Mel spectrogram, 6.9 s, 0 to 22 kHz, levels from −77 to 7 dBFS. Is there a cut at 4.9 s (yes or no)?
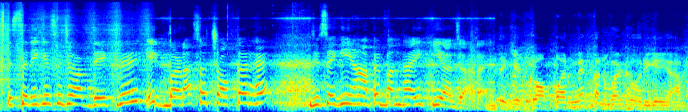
yes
